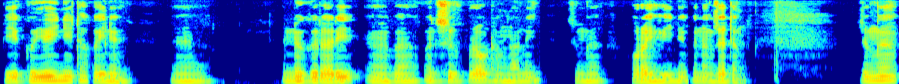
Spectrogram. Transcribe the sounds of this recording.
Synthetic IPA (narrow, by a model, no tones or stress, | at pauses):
b̥eɡɯjɯjnitʰakʰajnɯ | nɯɡɯɾaɾibaɯnsɯlpʰɯɾawtʰaŋnanɯj | z̥ɯŋɯ | hɔɾajɦɯjnɯɡɯnaŋzadɯŋ | zɯŋɯ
